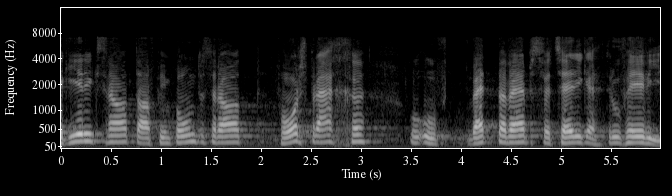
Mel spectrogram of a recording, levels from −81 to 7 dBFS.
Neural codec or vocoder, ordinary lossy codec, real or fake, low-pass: none; none; real; 7.2 kHz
